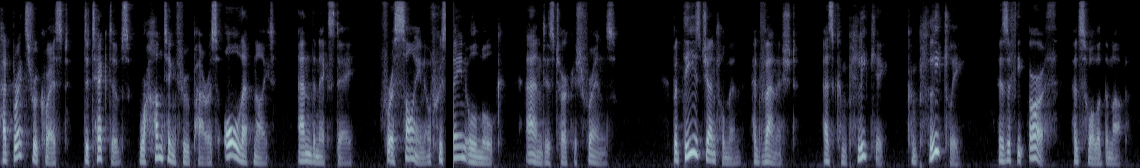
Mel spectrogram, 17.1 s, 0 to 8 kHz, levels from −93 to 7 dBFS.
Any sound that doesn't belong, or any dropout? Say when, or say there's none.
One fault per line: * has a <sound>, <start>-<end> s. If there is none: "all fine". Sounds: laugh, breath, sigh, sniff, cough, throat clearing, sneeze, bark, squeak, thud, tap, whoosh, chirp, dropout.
* has a dropout, 6.7-6.8 s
